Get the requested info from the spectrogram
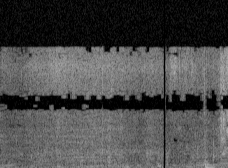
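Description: Wind noise on the microphone: a low, steady rumble with no distinct events.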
